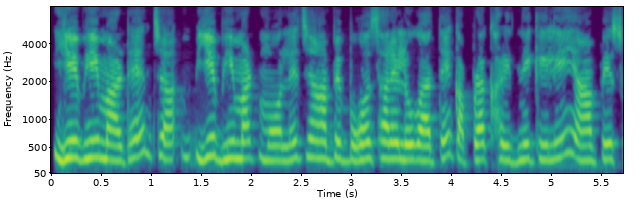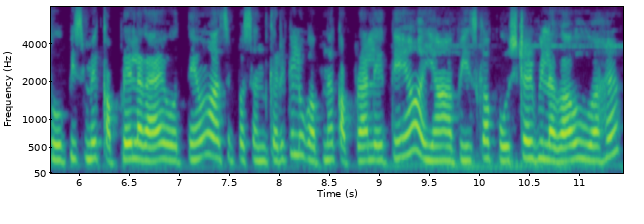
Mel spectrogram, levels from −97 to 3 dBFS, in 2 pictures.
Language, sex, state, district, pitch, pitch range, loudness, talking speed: Hindi, female, Bihar, Gopalganj, 280 Hz, 265-300 Hz, -16 LUFS, 255 wpm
